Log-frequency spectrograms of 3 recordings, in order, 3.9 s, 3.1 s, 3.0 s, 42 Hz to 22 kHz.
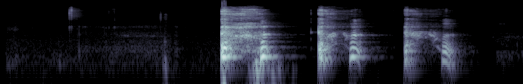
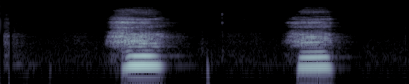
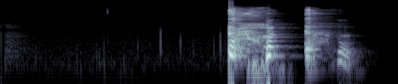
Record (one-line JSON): {"three_cough_length": "3.9 s", "three_cough_amplitude": 32768, "three_cough_signal_mean_std_ratio": 0.26, "exhalation_length": "3.1 s", "exhalation_amplitude": 7655, "exhalation_signal_mean_std_ratio": 0.36, "cough_length": "3.0 s", "cough_amplitude": 32768, "cough_signal_mean_std_ratio": 0.25, "survey_phase": "beta (2021-08-13 to 2022-03-07)", "age": "45-64", "gender": "Female", "wearing_mask": "No", "symptom_none": true, "symptom_onset": "2 days", "smoker_status": "Ex-smoker", "respiratory_condition_asthma": false, "respiratory_condition_other": false, "recruitment_source": "Test and Trace", "submission_delay": "1 day", "covid_test_result": "Positive", "covid_test_method": "RT-qPCR", "covid_ct_value": 19.8, "covid_ct_gene": "N gene", "covid_ct_mean": 21.2, "covid_viral_load": "110000 copies/ml", "covid_viral_load_category": "Low viral load (10K-1M copies/ml)"}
